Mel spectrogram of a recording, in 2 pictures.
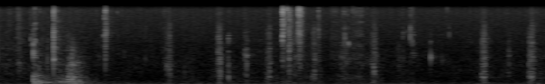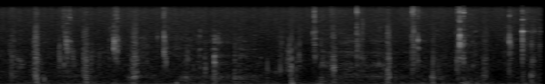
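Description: Close-miked chewing of a gyro: a steady run of short mouth clicks and crunches as the food is chewed, with a louder bite or handling noise about half a second in.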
